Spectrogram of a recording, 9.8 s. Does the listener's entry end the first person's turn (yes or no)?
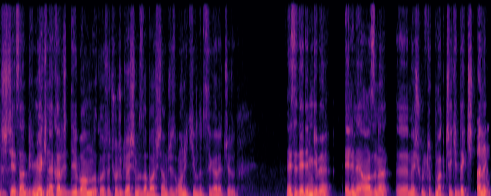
no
